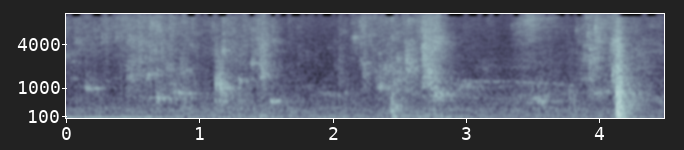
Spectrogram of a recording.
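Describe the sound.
Bathwater splashing while a child's hair is rinsed in the tub, a steady wash of gentle, irregular sloshing with one sharper splash near the end.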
